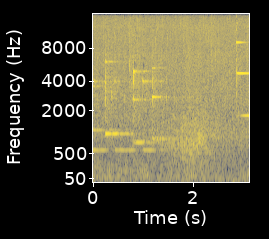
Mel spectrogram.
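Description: Light drizzling rain patters steadily and evenly throughout, with a few faint, high tinkling tones drifting over it. No one speaks.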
